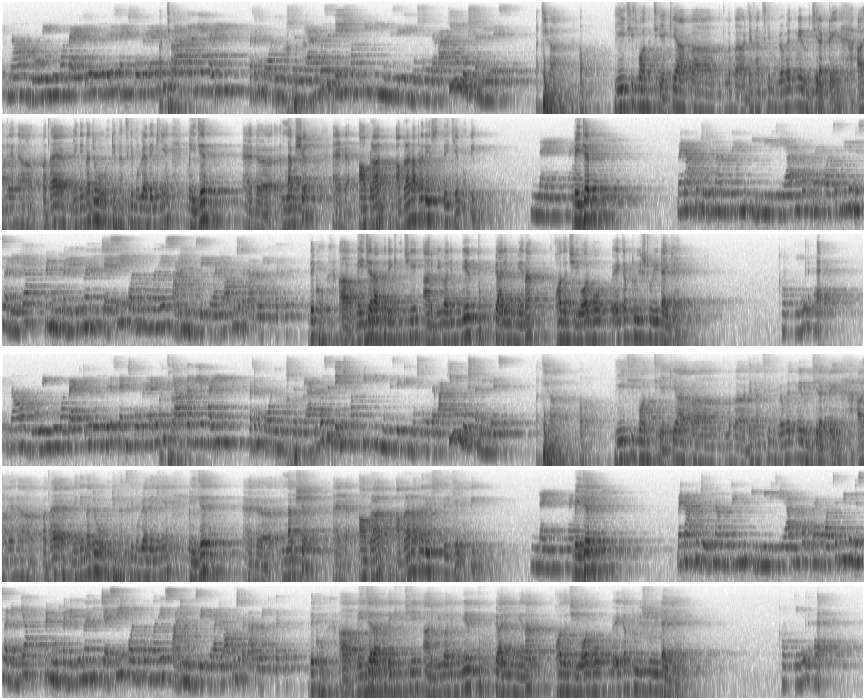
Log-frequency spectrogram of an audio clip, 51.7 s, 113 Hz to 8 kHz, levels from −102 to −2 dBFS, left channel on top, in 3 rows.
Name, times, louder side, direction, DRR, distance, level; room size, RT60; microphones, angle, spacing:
voice 1, 0.1-4.6 4.9-10.1 27.8-29.0 29.2-29.4 30.7-35.0 35.3-39.7 40.1-40.2 50.1-50.8, equal, 55° right, -3 dB, 1.7 m, -37 dB
voice 2, 10.8-11.2 11.5-11.7 12.2-21.4 22.0-26.7 28.6-29.1 40.6-45.1 45.5-48.1 50.8-50.9, left 2 dB, 65° left, 4 dB, 1.5 m, -32 dB
16.0 x 15.0 x 5.0 m, 2.2 s
head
